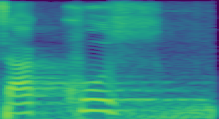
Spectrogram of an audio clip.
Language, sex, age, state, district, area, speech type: Bengali, male, 30-45, West Bengal, Jhargram, rural, read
